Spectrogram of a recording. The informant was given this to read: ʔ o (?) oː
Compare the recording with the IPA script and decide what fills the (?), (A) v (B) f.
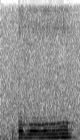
A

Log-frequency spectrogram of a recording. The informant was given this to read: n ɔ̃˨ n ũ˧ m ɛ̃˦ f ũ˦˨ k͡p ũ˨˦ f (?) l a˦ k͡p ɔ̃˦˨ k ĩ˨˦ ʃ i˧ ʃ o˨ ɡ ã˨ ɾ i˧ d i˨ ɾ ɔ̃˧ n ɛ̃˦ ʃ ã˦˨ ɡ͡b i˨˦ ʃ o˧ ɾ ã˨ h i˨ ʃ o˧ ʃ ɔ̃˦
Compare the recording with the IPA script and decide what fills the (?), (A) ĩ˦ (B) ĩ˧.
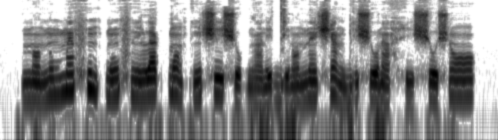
B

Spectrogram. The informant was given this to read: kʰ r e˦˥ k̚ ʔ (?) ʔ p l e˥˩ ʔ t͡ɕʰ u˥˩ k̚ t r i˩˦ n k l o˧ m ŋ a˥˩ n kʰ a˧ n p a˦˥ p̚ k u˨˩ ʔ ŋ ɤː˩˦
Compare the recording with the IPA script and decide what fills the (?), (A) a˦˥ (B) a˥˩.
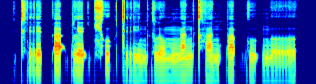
B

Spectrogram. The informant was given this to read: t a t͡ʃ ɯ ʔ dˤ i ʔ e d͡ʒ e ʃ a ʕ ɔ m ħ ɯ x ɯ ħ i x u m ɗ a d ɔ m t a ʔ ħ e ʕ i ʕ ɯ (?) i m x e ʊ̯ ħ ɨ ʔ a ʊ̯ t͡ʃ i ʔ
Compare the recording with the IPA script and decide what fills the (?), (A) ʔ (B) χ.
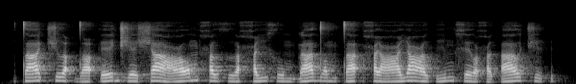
A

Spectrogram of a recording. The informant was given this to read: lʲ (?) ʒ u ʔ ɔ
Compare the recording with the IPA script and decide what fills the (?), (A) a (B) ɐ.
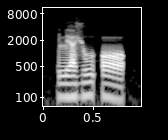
A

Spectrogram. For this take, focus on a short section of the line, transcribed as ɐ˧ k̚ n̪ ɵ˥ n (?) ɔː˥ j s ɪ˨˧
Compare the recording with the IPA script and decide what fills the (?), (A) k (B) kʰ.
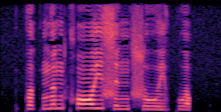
B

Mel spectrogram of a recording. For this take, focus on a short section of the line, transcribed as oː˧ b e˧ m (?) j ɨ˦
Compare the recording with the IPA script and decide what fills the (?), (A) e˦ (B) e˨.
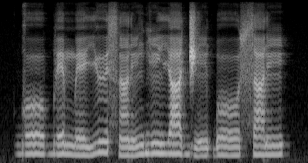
B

